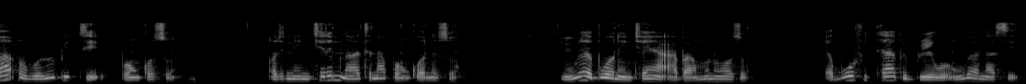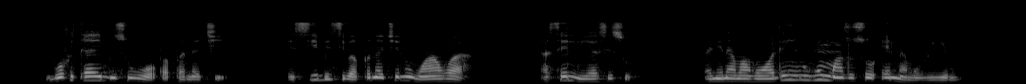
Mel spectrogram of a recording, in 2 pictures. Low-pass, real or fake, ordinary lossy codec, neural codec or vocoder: 7.2 kHz; real; MP3, 48 kbps; none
